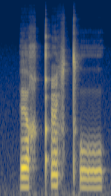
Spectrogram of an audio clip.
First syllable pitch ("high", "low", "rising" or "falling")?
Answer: low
